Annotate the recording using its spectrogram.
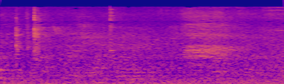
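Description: A bird gives one short call about one and a half seconds in, over steady food-court background noise, with a light clink of cutlery near the start.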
